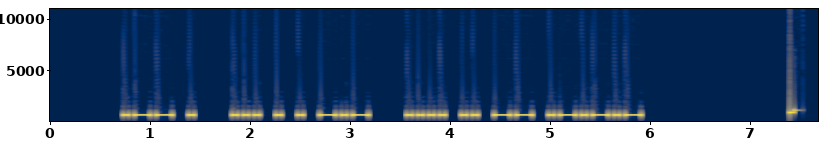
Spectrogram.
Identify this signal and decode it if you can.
Morse code, heard as a keyed tone, about 23 wpm, 700 Hz. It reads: WE SEEK HIM.
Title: Sentences from Top 1600 Words 22wpm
